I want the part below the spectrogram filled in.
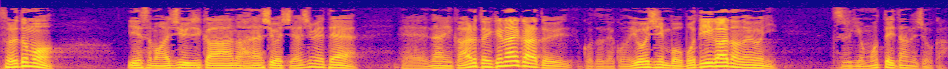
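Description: A man preaching a sermon as a pastor, asking the congregation questions and swinging between loud and soft passages. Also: fairly low pitch, sing-song, fast, lo-fi sound.

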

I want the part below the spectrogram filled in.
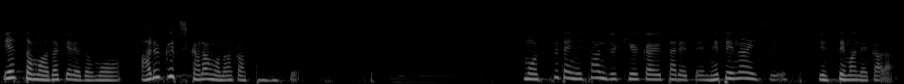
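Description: A woman's voice: on the high side, moderate pace, mellow, dull audio. A woman preaching a sermon with impassioned delivery, building up long emphatic lists.

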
